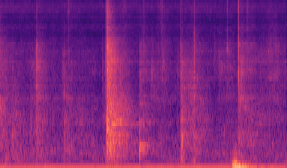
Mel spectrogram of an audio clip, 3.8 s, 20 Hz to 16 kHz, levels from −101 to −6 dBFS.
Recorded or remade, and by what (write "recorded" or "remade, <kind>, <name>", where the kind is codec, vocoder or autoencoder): remade, codec, SNAC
